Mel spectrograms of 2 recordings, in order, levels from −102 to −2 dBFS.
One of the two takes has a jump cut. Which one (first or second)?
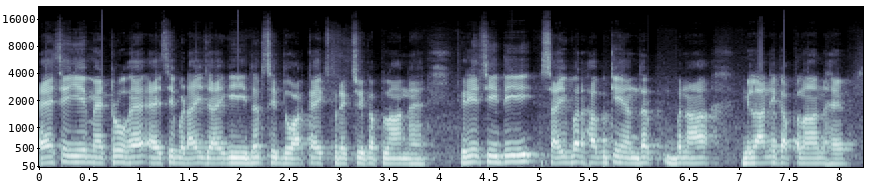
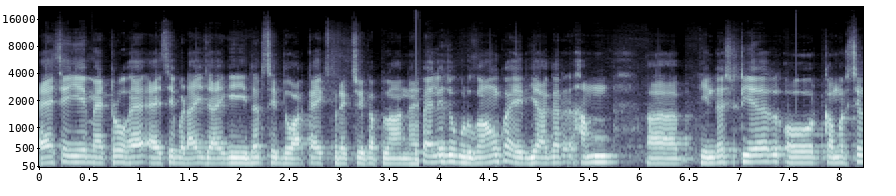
second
